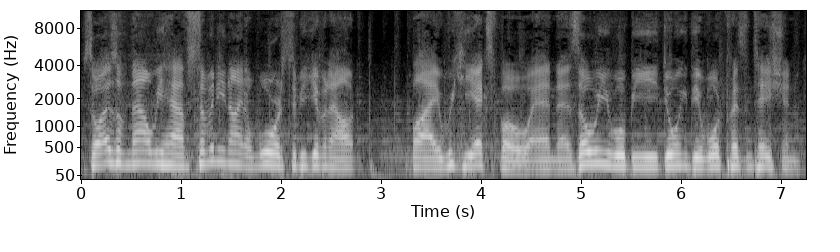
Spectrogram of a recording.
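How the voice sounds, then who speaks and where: Male emcee, formal announcer, high voice, faint music under him. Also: darkish tone. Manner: formal, drawn-out name announcing. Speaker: event emcee. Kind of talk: event announcements. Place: conference hall.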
